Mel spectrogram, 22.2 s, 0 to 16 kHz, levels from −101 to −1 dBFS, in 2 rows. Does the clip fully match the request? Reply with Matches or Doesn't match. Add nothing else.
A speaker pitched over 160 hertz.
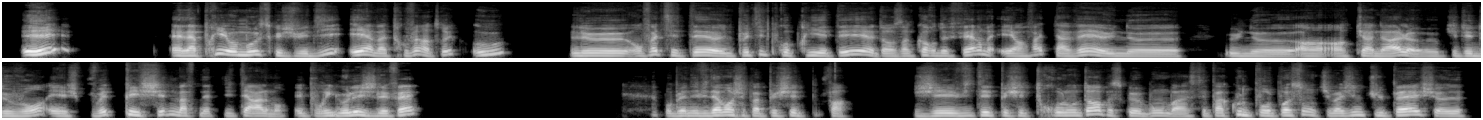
Doesn't match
